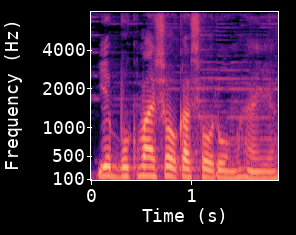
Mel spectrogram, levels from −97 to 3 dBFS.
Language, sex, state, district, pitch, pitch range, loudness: Hindi, male, Uttar Pradesh, Etah, 145 Hz, 125-160 Hz, -17 LUFS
